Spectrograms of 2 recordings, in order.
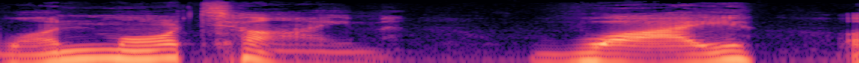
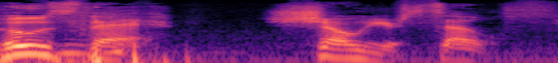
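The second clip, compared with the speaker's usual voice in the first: annoyed, angry, high-pitched voice; 6 semitones higher than usual. Speaker shows how they sound when being angry: angry voice. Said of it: "That's me being angry".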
